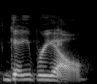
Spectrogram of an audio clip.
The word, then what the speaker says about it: Gabrielle: It's it's it's Gabrielle.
